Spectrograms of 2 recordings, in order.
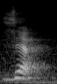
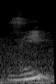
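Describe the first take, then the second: First: "Z" said "zed", rhyming with bed; name the letter "Z" the Canadian way, "zed". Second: "Z" said "zee", rhyming with see; name the letter "Z" the American way, "zee". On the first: Student showing how Canadians name the letter, Canadian zed. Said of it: "Canadians pronounce it as". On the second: Student showing how Americans name the letter, American zee. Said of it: "Americans pronounce the letter Z". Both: Shown as a demonstration.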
